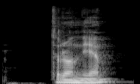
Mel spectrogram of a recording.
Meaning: a city in Trøndelag, Norway; official name: Trondheim
- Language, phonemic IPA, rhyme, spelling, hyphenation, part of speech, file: Norwegian Bokmål, /ˈtrɔnjəm/, -əm, Trondhjem, Trond‧hjem, proper noun, Nb-trondhjem.ogg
